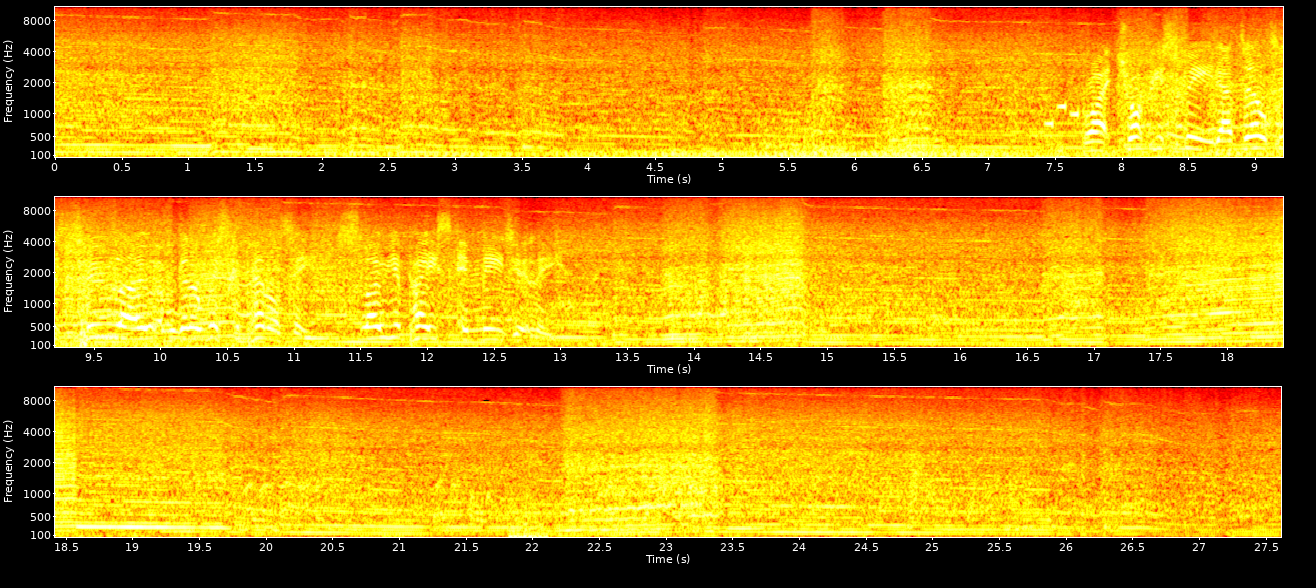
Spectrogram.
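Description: A racing car engine drones steadily, rising and falling in pitch as the car speeds up and slows.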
